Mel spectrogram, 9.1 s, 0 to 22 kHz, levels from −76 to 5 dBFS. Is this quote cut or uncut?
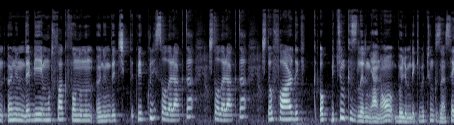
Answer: cut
